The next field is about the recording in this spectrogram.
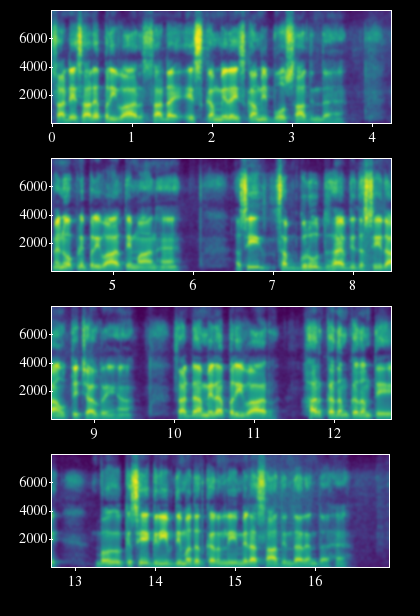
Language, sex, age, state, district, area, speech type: Punjabi, male, 30-45, Punjab, Jalandhar, urban, spontaneous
